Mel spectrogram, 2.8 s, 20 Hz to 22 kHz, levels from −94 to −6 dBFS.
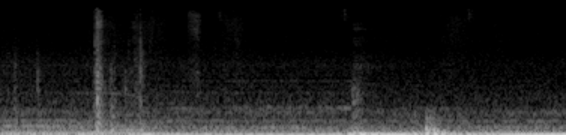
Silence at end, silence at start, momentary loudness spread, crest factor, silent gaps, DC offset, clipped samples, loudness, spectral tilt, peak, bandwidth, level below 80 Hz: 0 s; 0 s; 7 LU; 12 dB; none; under 0.1%; under 0.1%; -40 LUFS; -8 dB/octave; -20 dBFS; 3.3 kHz; -34 dBFS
